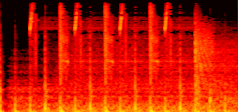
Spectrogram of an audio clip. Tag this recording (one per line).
cosmos
drums
electronic
idm
loop
percussion
science-fiction
sfx
space
techno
